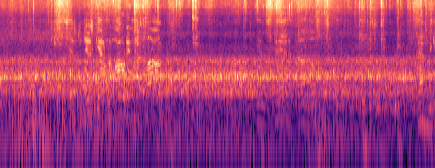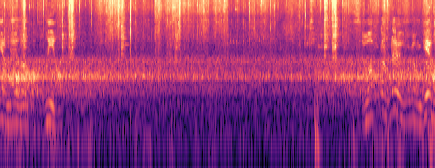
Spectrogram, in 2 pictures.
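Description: Scattered clicks and knocks of a steel ladder stand being handled against a tree trunk, one sharper knock about eleven seconds in, over a steady hum. Some muffled talk comes in around the middle.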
